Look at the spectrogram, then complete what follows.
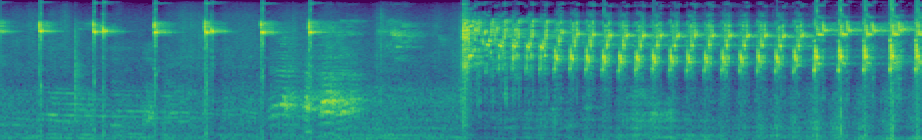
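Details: Long gacor-style lovebird song used to draw other lovebirds into singing: a few spaced high chirps with a faint low murmur, then a dense run of rapid squeaky chatter.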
